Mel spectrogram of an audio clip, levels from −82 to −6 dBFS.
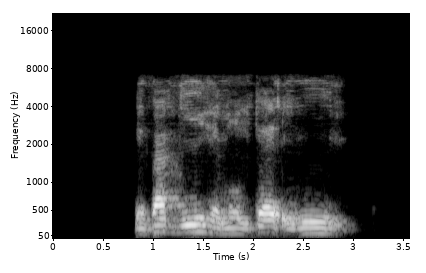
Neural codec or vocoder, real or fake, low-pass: codec, 44.1 kHz, 3.4 kbps, Pupu-Codec; fake; 7.2 kHz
